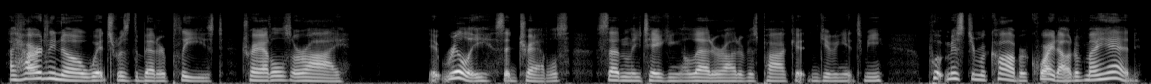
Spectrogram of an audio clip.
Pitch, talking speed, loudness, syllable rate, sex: 185 Hz, 190 wpm, -19 LUFS, 5.3 syllables/s, female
